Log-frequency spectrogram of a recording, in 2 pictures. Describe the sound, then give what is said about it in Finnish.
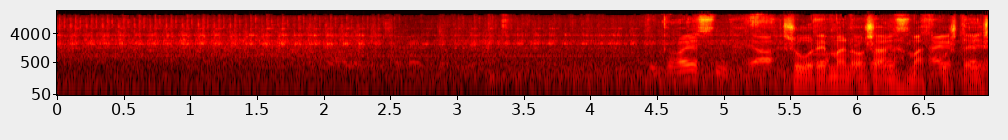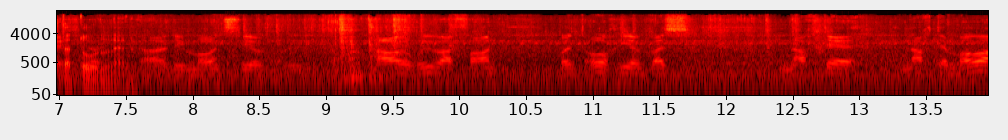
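An old six-horsepower ferry engine from 1952, a copy of a Deutsch engine that burns half a litre of fuel oil an hour, chugs steadily, a low rhythmic drone that runs the whole time while a man talks over it. “Tämä kone on vuodelta 1952. Se on Deutschin moottorin kopio, kuusi hevosvoimainen kone, joka kuluttaa tunnissa puoli litraa polttoöljyä.”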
